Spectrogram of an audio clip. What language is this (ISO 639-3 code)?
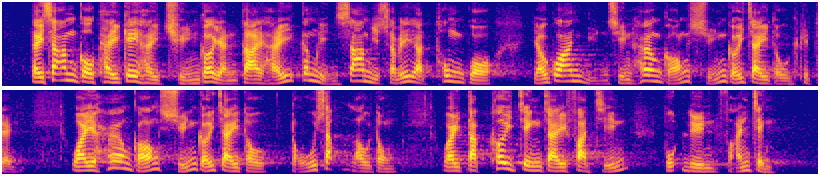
yue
